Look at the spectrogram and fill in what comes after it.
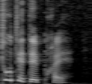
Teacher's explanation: Just link it, the T and the E.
